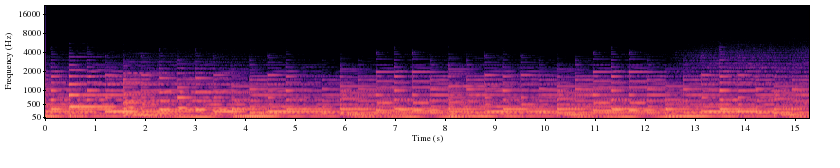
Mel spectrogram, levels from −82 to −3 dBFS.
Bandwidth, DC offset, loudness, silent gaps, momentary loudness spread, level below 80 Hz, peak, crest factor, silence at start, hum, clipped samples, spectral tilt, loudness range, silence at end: 4.8 kHz; under 0.1%; -24 LUFS; none; 4 LU; -32 dBFS; -10 dBFS; 14 dB; 0 s; none; under 0.1%; -11 dB/octave; 2 LU; 0 s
